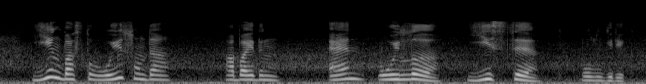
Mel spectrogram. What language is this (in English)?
Kazakh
